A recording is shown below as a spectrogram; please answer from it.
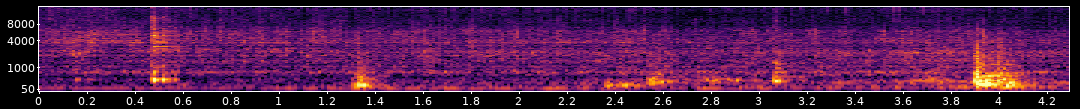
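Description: Chicken kosha fries in an oily pan after a pinch of sugar is added, with a soft steady sizzle and a few scraping knocks of a spoon stirring the meat nearby.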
